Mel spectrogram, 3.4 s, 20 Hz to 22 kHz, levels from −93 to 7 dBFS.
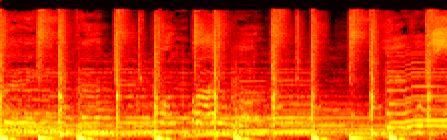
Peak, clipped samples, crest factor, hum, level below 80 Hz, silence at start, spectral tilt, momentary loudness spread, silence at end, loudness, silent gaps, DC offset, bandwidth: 0 dBFS; under 0.1%; 14 dB; none; -18 dBFS; 0 s; -5 dB/octave; 3 LU; 0 s; -15 LUFS; none; 0.1%; 17 kHz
